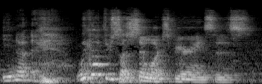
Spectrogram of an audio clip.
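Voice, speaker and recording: With huge pitch swings, this American comedian's fairly high, mellow voice keeps a normal speed. He's onstage at a comedy club open mic, spinning stories in an easy manner and engaging the live audience. Captured from a distance in roomy acoustics, the crowd laughs along.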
